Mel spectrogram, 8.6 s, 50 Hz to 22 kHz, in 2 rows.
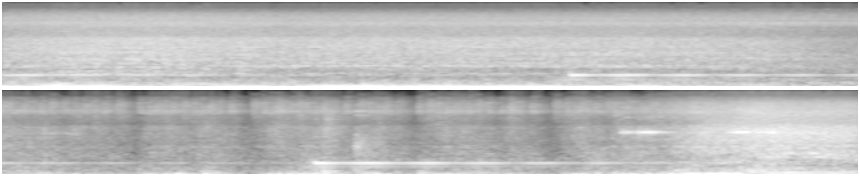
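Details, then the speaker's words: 2006 BMW E90 325i/330i six-cylinder first start after crankcase ventilation hose and intake manifold gasket replacement: smooth, steady idle with even low hum, no misfire or stumble, though smoking from a valve cover gasket leak; normal idle. "So here's what happened, guys. The car is running, and it's running actually pretty good, decently fine,"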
